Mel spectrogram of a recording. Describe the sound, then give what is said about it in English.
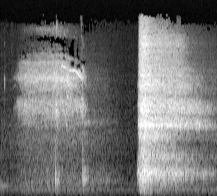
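One slow, deep breath: an airy inhale lasting over a second, a short pause, then a louder, rushing exhale that trails off gradually. No one speaks. “hold on to yourself and breathe.”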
